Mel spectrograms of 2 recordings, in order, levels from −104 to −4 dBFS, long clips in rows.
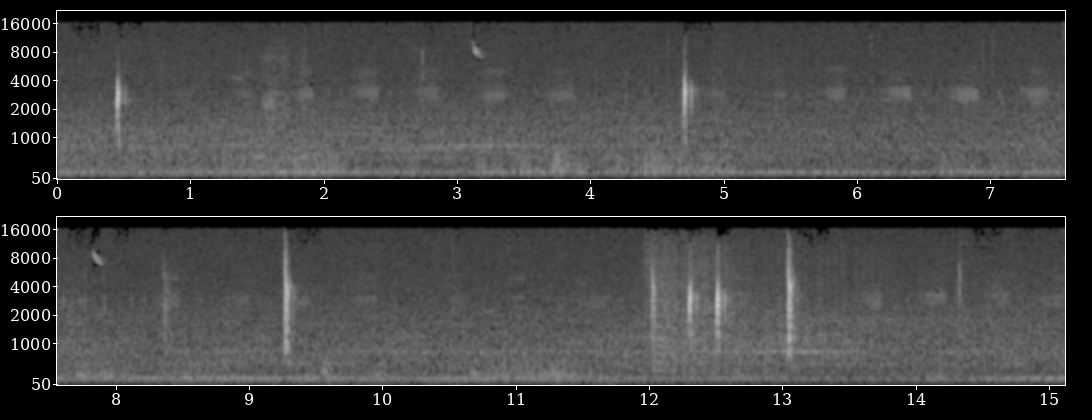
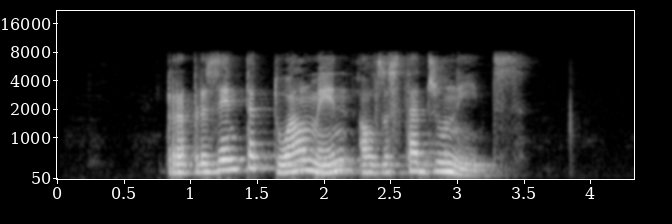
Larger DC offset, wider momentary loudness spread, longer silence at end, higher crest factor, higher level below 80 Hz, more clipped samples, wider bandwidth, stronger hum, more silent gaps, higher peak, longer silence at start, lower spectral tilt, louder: neither; first, 22 LU vs 12 LU; second, 0 s vs 0.95 s; first, 32 dB vs 18 dB; second, -90 dBFS vs -64 dBFS; neither; first, 16.5 kHz vs 8 kHz; neither; neither; about the same, -6 dBFS vs -8 dBFS; second, 0 s vs 0.85 s; second, 0 dB/octave vs -5.5 dB/octave; second, -28 LUFS vs -24 LUFS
